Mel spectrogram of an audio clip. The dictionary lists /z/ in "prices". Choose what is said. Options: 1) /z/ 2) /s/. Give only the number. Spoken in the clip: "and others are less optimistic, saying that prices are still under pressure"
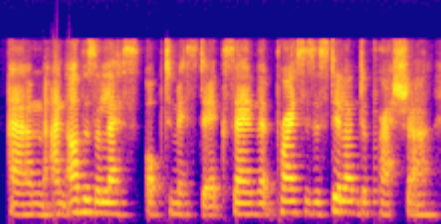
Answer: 1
